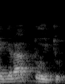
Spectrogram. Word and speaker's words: gratuito: Apesar de tudo, ó, embora na fala pronúncia as pessoas variem, porque a questão não é simplesmente como você diz, é a vogal mais forte, mas olha só, a forma correta de se falar é gratuito e não gratuito.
